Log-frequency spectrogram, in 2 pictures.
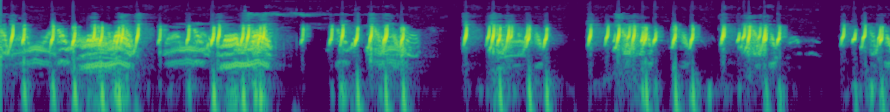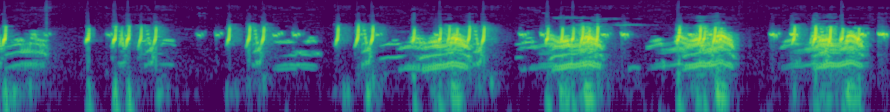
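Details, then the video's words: Batair, or quail, giving a tested call: a long run of rapid, raspy chirp clusters, each lasting under a second, repeated about once a second with short pauses, and no background noise. "بٹیر کی آزمائی ہوئی آواز ۔ | Quail Tested Sound | Batair ki Awaz"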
